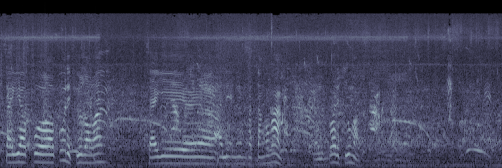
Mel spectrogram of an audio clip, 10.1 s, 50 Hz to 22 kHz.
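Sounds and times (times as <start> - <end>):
dogs yelping and barking: 7.4 - 10.0.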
